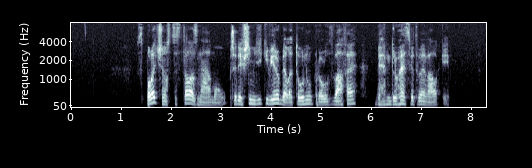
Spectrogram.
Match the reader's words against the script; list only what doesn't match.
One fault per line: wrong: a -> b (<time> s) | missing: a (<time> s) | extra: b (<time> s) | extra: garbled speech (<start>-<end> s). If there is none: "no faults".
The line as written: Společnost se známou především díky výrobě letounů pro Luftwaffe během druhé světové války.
extra: stala (2.1 s)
